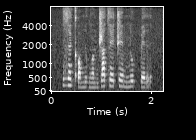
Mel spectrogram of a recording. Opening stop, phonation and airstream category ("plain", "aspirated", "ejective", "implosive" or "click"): ejective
